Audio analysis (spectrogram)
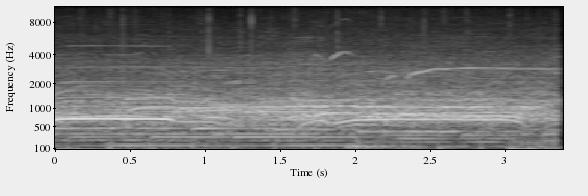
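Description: Brazilian fans at the Oi Rio Pro surf contest in Saquarema cheer and whoop loudly, a dense, continuous roar of many voices with scattered shouts and whistles rising above it.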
